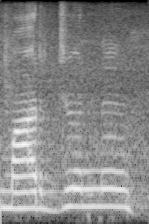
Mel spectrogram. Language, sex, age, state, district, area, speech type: Sindhi, female, 45-60, Uttar Pradesh, Lucknow, rural, spontaneous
